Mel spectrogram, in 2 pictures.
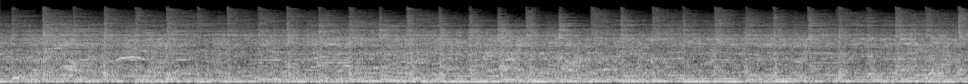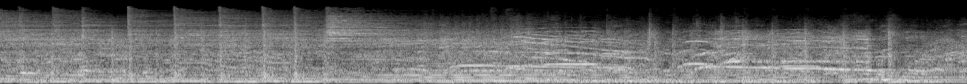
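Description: Live rock band playing: drums with steady cymbal strokes, electric guitars, bass and vocals. The drumming stops about thirteen seconds in, leaving a held chord ringing under shouts and whistles from the audience.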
